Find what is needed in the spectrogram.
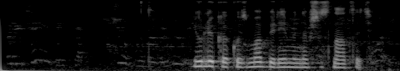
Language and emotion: Russian, neutral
